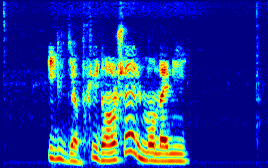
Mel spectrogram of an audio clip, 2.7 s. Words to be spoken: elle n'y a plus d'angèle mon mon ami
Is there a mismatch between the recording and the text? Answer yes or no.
yes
